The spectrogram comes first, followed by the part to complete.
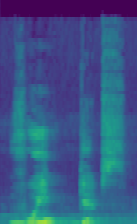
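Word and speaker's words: Wie geht's: you do remember that w will be pronounced like v vui gets and answering your question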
